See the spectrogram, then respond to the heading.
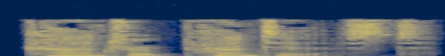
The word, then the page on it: contrapuntist: British English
